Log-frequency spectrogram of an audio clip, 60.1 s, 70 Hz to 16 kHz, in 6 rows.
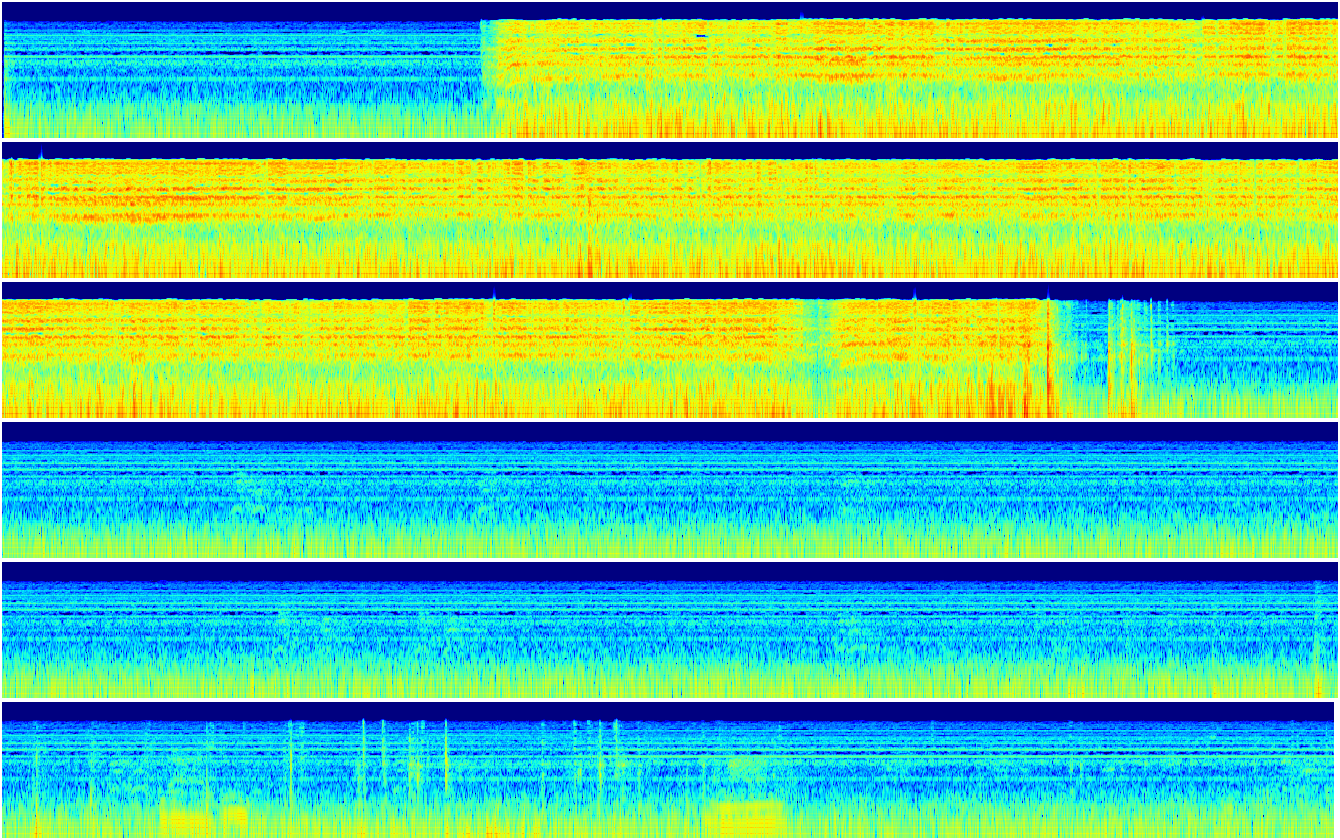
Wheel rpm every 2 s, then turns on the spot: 0, 20, 200, 220, 230, 220, 220, 230, 230, 230, 230, 230, 210, 160, 30, 0, 0, 0, 0, 0, 0, 0, 0, 0, 0, 0, 0, 0, 0, 0.
none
